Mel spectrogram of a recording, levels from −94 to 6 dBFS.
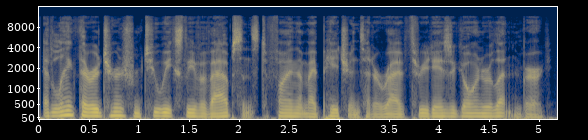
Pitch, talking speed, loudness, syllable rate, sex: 100 Hz, 255 wpm, -20 LUFS, 6.7 syllables/s, male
